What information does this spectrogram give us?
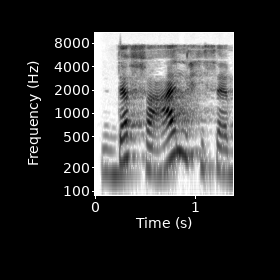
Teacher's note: J'ai fait la liaison parce que la hamza de l'article, c'est bien une hamza qui est instable.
